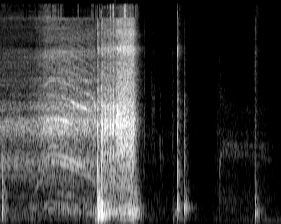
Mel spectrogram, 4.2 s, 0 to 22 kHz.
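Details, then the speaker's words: Makita 9558HN 125 mm angle grinder after armature and gear housing replacement (had been sparking): motor winds up to smooth steady high whine for about two seconds, spins down cleanly; repaired, running healthy. "and yep it's working so we're lucky we fix this"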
